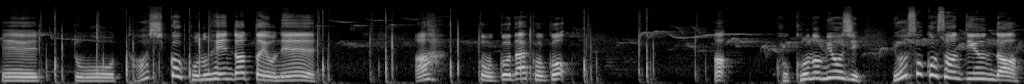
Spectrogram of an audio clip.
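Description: A woman's voice: fairly high pitch, expressive, takes it slowly, long pauses, bright, forceful tone, a little hiss or hum, exaggerated voice. A woman playing a cheeky, chatty young girl who gossips casually in a radio drama. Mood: musing.

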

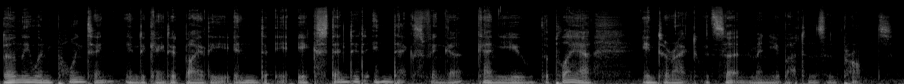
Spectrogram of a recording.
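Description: A man livestreaming a game in an intimate ASMR style, hushed and often whispering close to the microphone. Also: extremely low pitch, unhurried, hardly any pauses. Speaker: livestream host playing a video game.

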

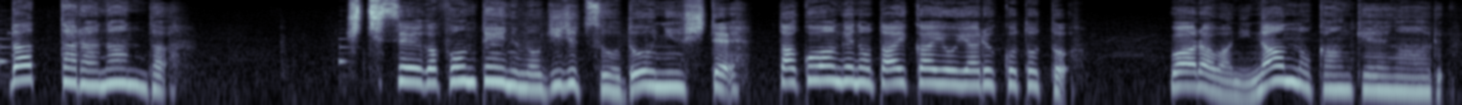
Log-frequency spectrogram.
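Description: A woman's voice: fairly high pitch, lively intonation, normal speed, a little mellow, slight background noise, close to an everyday voice. A woman voicing a proud ancient immortal in an anime game, with archaic, imperious phrasing. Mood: haughty. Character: proud, haughty ancient immortal woman, elder demanding respect.

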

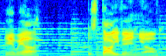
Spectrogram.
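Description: A man's voice: medium pitch, unhurried, music in the background. A man in his thirties giving casual reaction commentary, musing aloud and talking informally to viewers. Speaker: reaction video host. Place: indoors, seated at a desk.

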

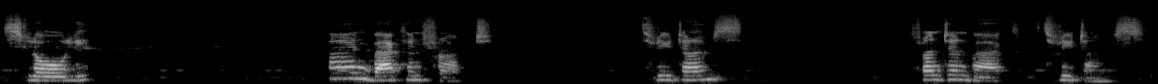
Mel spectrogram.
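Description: A woman leading a guided meditation, giving gentle, unhurried instructions in short repeated phrases with long pauses. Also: mid-range voice, low-quality recording. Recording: music behind the voice. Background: meditation music.

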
